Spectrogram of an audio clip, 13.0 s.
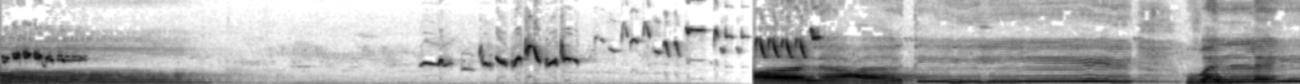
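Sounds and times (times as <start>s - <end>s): small birds twittering: 0.0s - 1.2s, 2.0s - 8.5s.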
